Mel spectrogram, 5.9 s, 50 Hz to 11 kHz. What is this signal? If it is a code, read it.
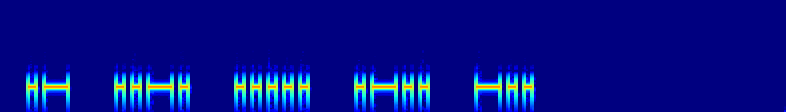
Morse code, heard as a keyed tone, about 21 wpm, spaced as for 15 wpm, 700 Hz. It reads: AF5LD
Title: USA Call Signs - 2x Character Spacing - 20wpm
